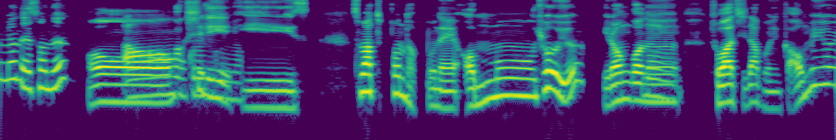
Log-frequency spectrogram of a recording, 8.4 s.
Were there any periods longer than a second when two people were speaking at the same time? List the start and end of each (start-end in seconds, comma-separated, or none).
1.2-2.4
